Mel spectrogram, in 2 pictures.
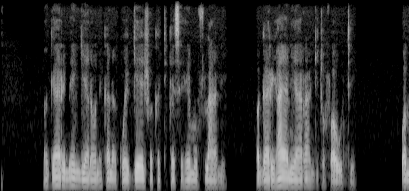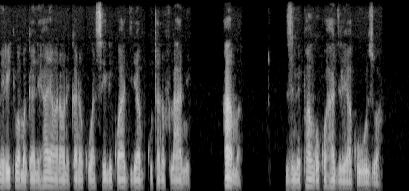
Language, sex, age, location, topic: Swahili, male, 18-24, Kisii, finance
